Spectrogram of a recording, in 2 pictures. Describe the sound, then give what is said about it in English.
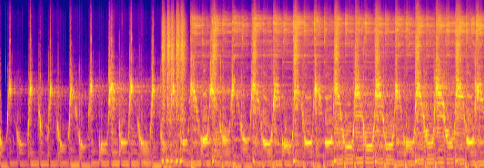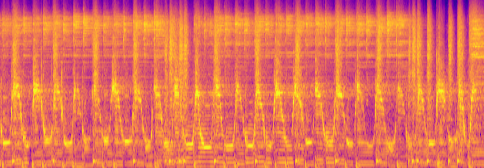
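A funky bass guitar line played through a wah-wah pedal, its tone sweeping in a steady, bouncing rhythm. It plays loud and continuous, with brighter accompaniment joining after a few seconds. “And listen to the funky bass guitar sound you get with the wah-wah pedal.”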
